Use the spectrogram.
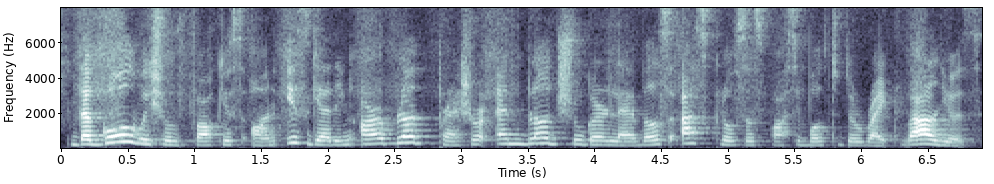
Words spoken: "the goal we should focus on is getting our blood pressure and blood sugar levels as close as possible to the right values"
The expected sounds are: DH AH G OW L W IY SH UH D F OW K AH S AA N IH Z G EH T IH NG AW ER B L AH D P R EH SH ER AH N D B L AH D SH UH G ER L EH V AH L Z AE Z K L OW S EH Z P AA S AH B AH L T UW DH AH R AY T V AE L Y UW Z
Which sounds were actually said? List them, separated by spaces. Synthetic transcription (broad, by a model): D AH G OW L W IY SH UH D F OW K AH S AA N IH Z G EH T IH NG AW ER B L AH D P R EH SH ER AH N D B L AH D SH UH G ER L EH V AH L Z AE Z K L OW S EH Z P AA S AH B AH L T UW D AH R AY T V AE L Y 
